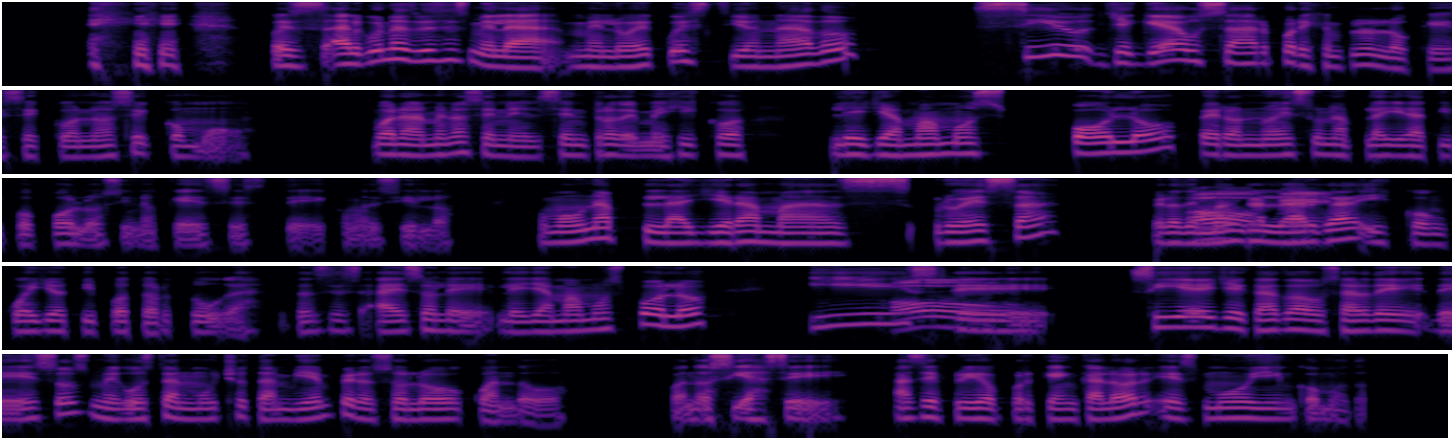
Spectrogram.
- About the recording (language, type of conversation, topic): Spanish, podcast, ¿Qué prenda te define mejor y por qué?
- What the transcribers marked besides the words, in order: chuckle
